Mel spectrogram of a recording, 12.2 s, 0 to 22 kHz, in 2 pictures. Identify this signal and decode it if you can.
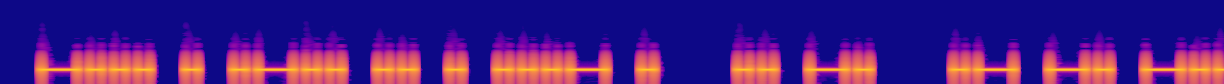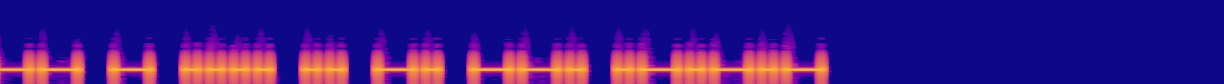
Morse code, heard as a keyed tone, about 20 wpm, 700 Hz. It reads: BELIEVE IN ANYTHING.
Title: Sentences from Top 1500 Words 20wpm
